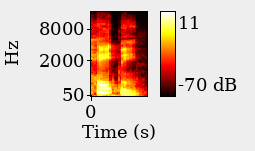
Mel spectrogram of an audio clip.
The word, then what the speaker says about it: Hatemi: Actually, that's Pete Hate Me.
